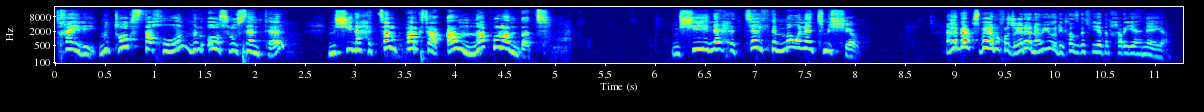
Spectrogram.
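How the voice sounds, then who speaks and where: Algerian woman streamer, high voice, very fast, casual chat. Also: sing-song. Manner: chatty, exasperated and joking with viewers. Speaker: live streamer.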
